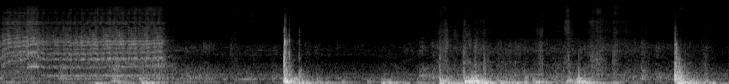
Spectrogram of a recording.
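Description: Cordless drill driving a screw into plywood roof sheathing, whining steadily for about a second and a half. Several sharp knocks and low thuds follow on the wooden deck, the loudest about three seconds in and another near the end.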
